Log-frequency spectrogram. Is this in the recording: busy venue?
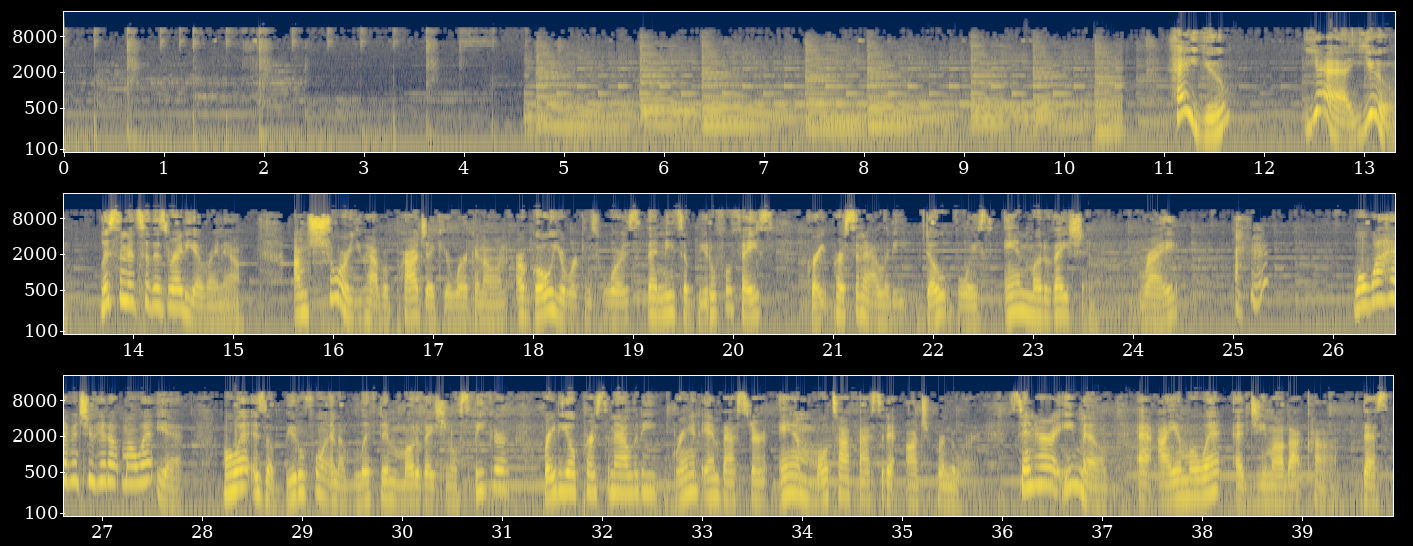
no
